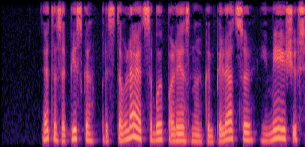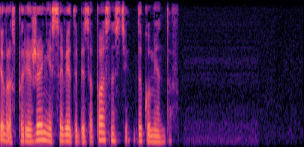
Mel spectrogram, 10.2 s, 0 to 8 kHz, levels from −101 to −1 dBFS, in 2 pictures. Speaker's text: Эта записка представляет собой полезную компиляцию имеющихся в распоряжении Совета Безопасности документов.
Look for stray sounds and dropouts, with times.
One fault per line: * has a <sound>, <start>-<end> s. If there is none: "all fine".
all fine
